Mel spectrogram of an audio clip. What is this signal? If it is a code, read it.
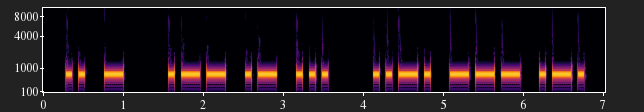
Morse code, heard as a keyed tone, about 15 wpm, 700 Hz. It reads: IT WAS FOR
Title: Sentences from Top 1000 Words - Review Part 3 - 15wpm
